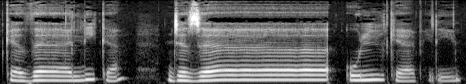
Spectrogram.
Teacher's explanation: ذا پر چار حرکہ لمبا، یہ ہے مد متصل اور جب ہم حمزہ کو لام سے جوڑیں تو لام پر جھٹکا نہ آئے.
